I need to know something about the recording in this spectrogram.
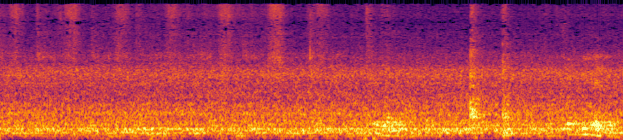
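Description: Steady low hum and room noise, with faint background voices and two brief clicks a little before the end.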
